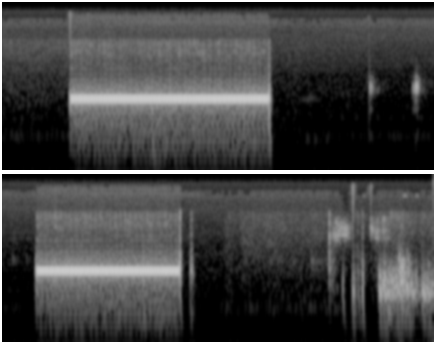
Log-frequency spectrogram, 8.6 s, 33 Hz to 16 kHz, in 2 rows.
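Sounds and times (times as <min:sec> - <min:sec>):
telephone dial tone: 0:00.7 - 0:02.7, 0:04.7 - 0:06.2.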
